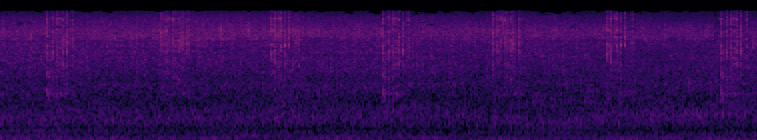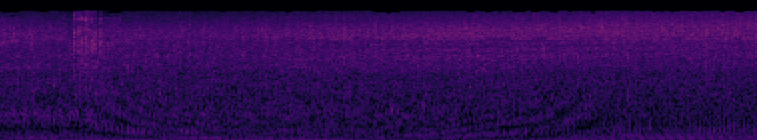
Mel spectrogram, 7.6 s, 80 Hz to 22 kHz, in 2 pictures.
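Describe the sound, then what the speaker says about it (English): Propeller bomber aircraft engine droning steadily and loudly throughout a Battlefield 1 air fight, with a deep sustained hum and shifting pitch as planes pass close by. "Oh, I'm chasing this bomber."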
